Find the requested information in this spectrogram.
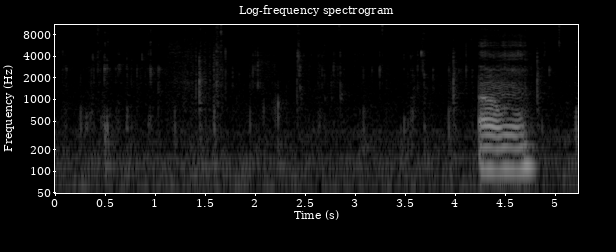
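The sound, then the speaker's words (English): A pet eating papaya, seeds and all: faint, soft chewing clicks and smacks repeat throughout, then a short, loud voiced sound breaks in near the end. “He's eating papaya, yes.”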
